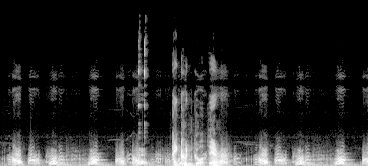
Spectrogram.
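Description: Dogs in the point-and-click adventure game Broken Sword bark repeatedly in a steady, rhythmic series of sharp barks across several seconds, with a character speaking briefly over them midway.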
